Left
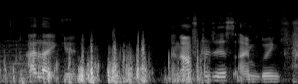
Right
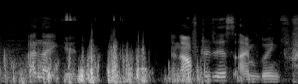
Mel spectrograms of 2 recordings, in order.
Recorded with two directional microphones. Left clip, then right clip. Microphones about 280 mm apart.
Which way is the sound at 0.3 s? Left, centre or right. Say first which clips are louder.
Left 3 dB; centre.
